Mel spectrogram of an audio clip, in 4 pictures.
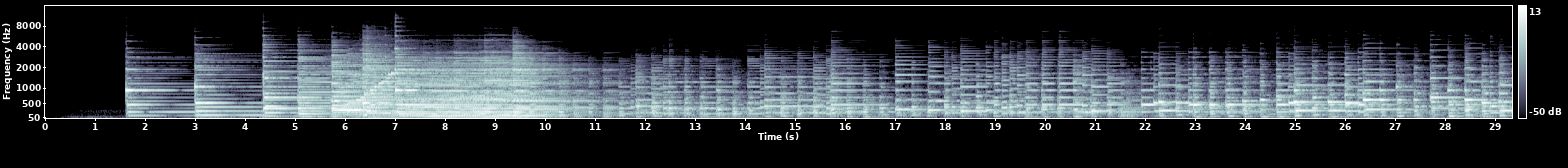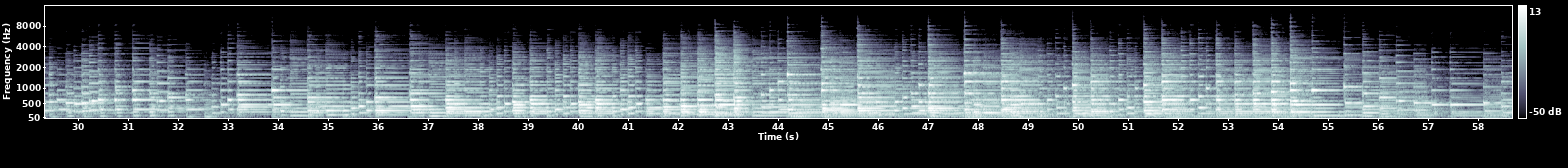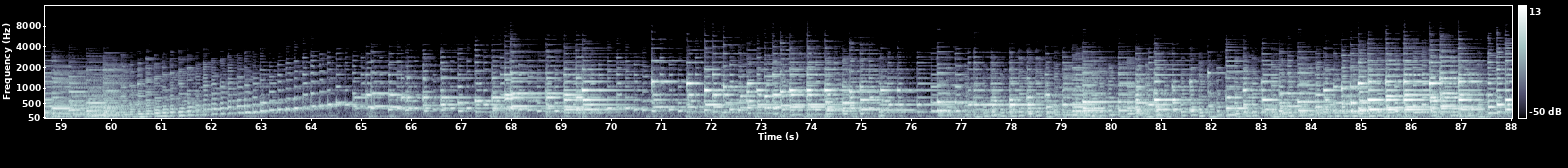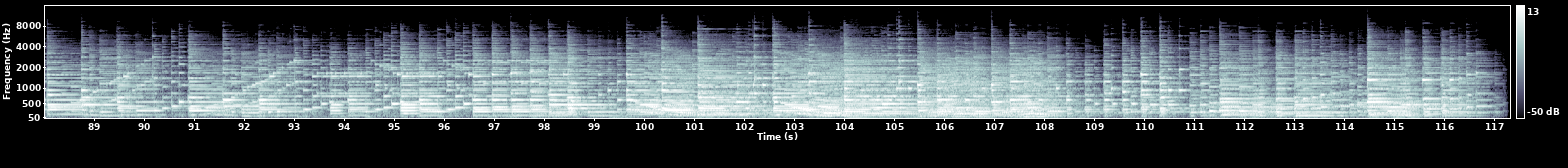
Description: arr. for 2 pianos by composer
